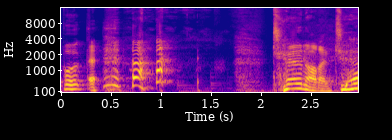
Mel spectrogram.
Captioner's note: laughing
